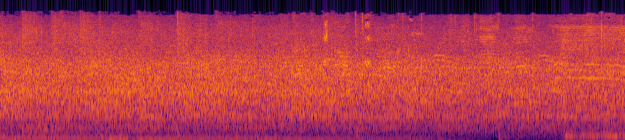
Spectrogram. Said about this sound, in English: By the end of the half, the Orlando crowd was cheering for Irving every time he hit a shot.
